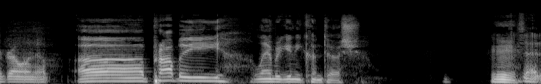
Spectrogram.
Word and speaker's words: Countach: Uh, probably Lamborghini Countach. Is that how that's how it's pronounced?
